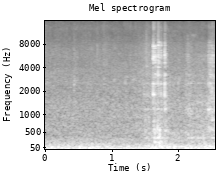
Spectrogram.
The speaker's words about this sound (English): It's raining. It's not going to stop.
